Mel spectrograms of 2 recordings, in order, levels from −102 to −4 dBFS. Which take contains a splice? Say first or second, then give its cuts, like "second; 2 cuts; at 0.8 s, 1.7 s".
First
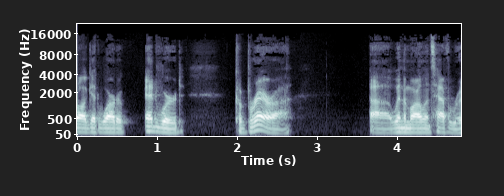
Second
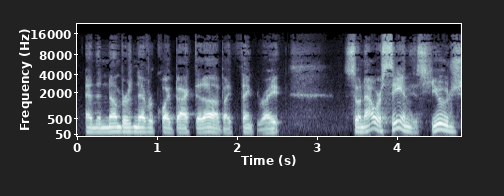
second; 1 cut; at 2.3 s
